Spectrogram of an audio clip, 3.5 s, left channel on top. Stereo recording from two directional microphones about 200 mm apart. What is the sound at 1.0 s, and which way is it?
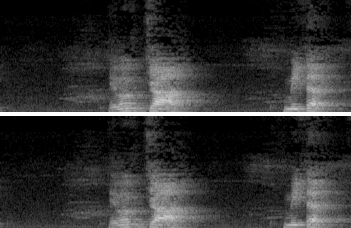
Speech, centre (ahead or behind).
